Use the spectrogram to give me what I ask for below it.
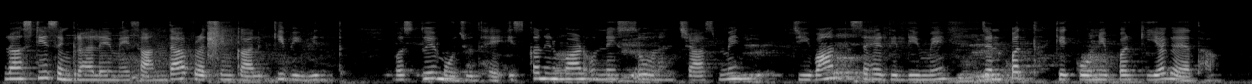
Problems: constant background noise, background conversations at intervals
